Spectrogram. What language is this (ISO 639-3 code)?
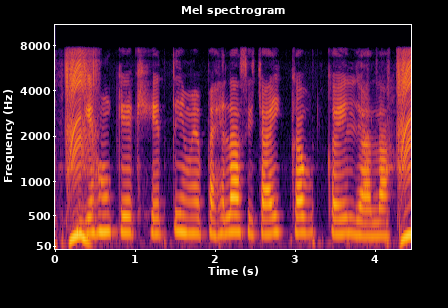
bho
